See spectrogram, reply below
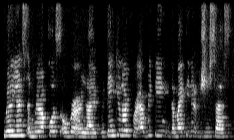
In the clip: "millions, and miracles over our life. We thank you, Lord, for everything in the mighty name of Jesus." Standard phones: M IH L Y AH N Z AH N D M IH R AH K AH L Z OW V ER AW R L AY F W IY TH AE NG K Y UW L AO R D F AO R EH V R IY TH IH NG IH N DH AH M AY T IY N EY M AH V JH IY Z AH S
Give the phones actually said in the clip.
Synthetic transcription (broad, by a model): M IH L Y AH N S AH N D M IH R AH K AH L S OW V ER AW R L AY F W IY T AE NG K Y UW L AO R D F AO R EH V R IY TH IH NG IH N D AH M AY T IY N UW AH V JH IY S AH S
